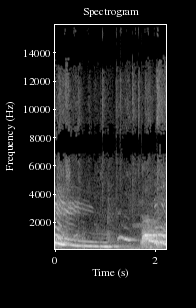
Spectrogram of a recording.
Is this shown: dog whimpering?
yes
